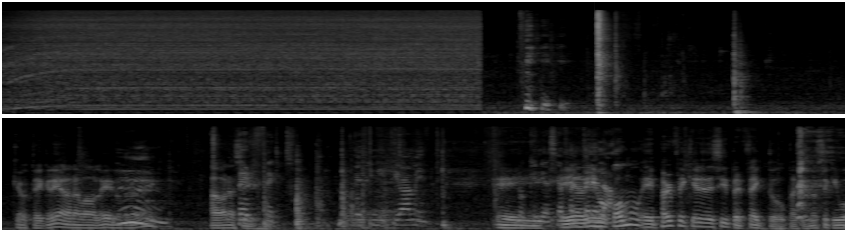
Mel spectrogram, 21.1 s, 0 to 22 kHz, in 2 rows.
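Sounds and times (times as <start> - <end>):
blender motor running: 0.0 - 6.0.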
